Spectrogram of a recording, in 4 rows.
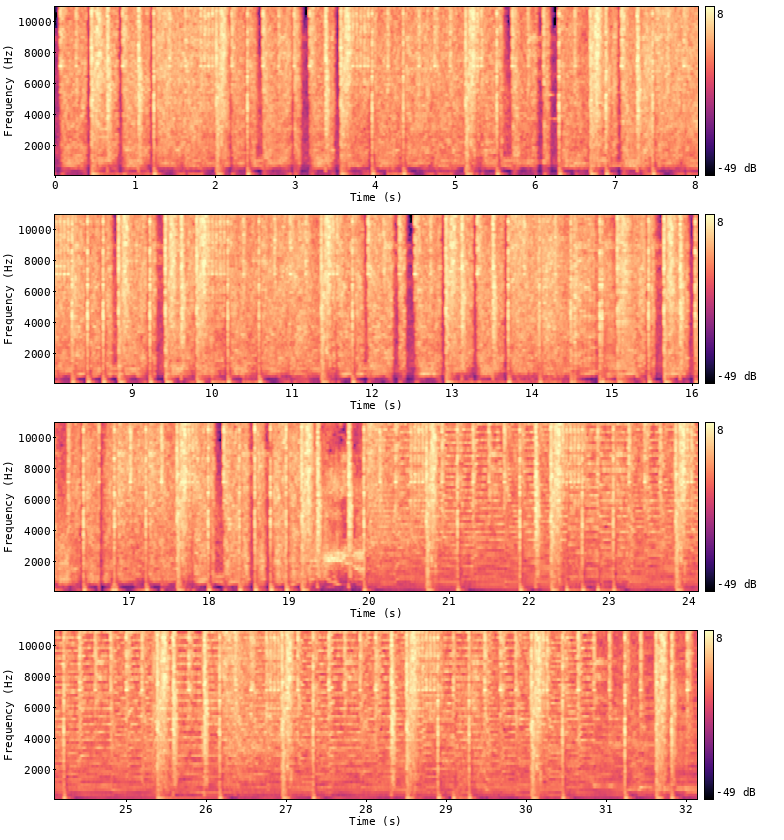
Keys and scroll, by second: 2.1 e, 4.1-4.5 typing, 4.5 Return, 6.5-7.4 typing, 7.6 Return, 9.4 f, 14.9 2, 16.7-17.7 typing, 20.7-21.9 typing, 22.1 Return, 25.0 e, 27.2 3, 27.6 Return.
